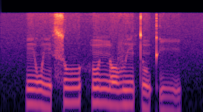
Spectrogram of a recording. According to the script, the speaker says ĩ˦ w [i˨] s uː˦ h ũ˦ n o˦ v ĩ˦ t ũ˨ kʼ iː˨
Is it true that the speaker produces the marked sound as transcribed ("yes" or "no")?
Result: no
